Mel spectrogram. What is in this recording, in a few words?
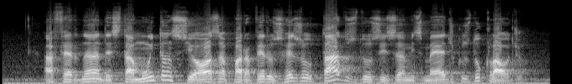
Portuguese Listening; Portuguese Test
